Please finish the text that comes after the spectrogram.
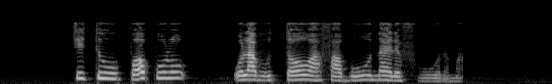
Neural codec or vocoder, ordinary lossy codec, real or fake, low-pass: codec, 16 kHz, 0.4 kbps, LongCat-Audio-Codec; MP3, 64 kbps; fake; 7.2 kHz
